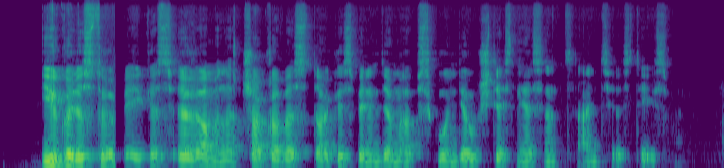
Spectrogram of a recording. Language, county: Lithuanian, Alytus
